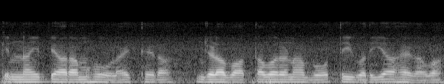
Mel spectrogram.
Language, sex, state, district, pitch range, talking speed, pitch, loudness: Punjabi, male, Punjab, Kapurthala, 110-115 Hz, 200 wpm, 115 Hz, -17 LUFS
